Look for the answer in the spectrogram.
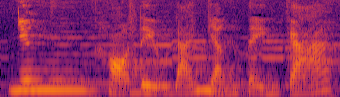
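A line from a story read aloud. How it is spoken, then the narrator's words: Smiling. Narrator (Vietnamese): Điền Phong mỉm cười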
